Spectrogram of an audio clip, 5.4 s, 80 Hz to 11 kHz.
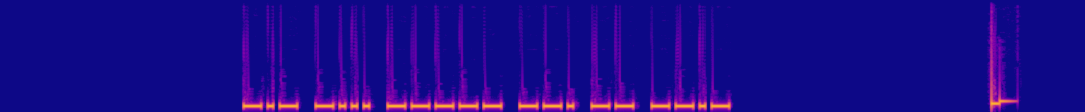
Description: Morse code, heard as a keyed tone, about 39 wpm, 700 Hz. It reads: KB0GMQ
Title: USA Call Signs - 6 Characters - 4x Character Spacing - 40wpm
